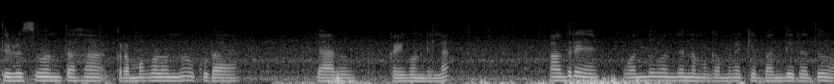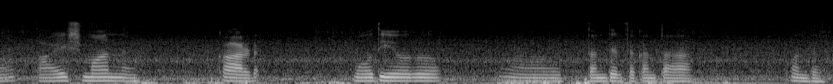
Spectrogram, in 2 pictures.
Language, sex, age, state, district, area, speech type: Kannada, female, 30-45, Karnataka, Koppal, rural, spontaneous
